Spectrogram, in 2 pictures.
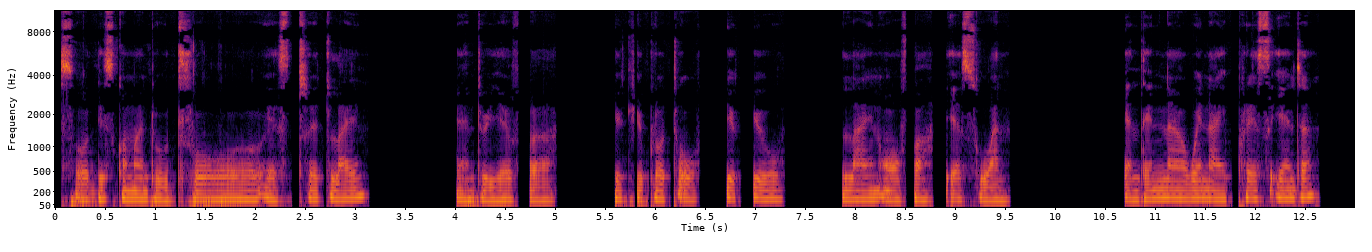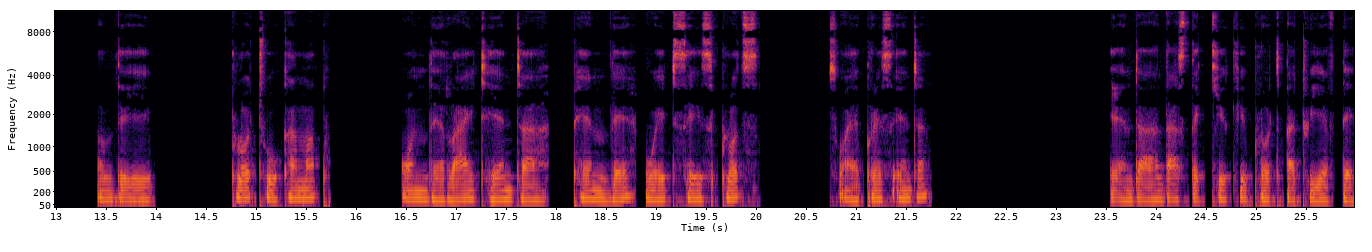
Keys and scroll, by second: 0.0-1.4 typing, 5.3 shift+s, 8.7 1, 12.8 Right, 21.0 Return.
